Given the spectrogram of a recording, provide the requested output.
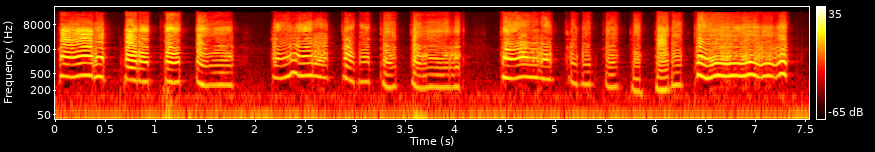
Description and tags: Master Kazoo player Cartoon Kevin improvising in front of a cheap Radio Shack clipon condenser.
